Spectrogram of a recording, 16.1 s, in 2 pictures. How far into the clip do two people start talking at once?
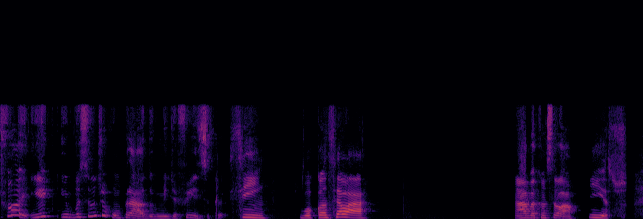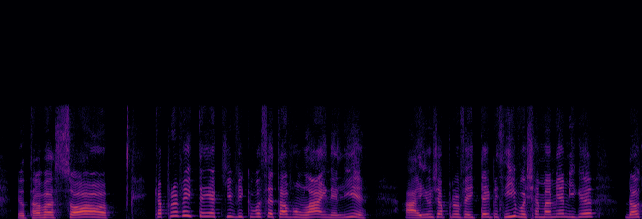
none

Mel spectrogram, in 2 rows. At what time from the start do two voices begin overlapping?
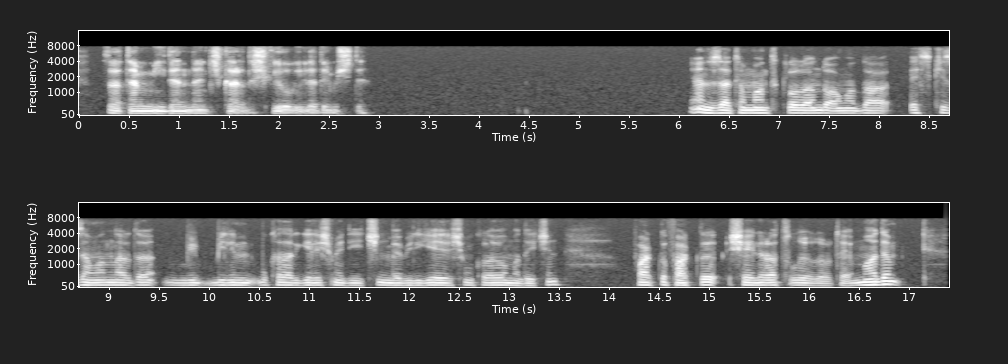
none

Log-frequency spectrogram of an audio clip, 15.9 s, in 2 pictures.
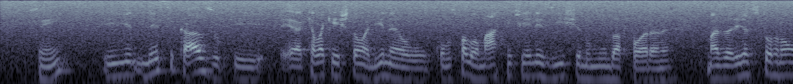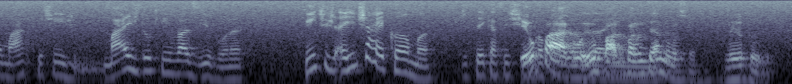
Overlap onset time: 13.1 s

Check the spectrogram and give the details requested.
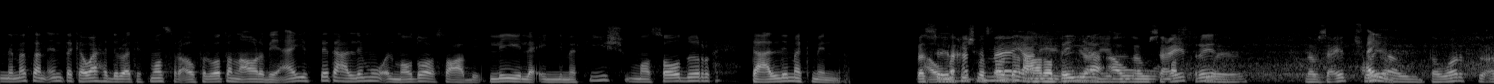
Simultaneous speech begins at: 9.2 s

